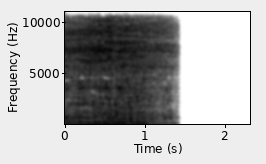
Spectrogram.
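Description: Water from a tap on a rain barrel pouring steadily into a plastic watering can. It cuts off suddenly about one and a half seconds in.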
